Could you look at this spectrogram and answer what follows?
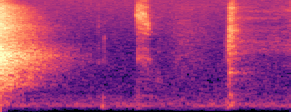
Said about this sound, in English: Ready? We'll do the clap thing.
